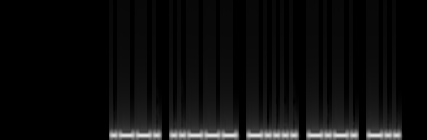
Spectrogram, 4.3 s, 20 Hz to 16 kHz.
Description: Morse code, heard as a keyed tone, about 27 wpm, 700 Hz. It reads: P26CD
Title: Code Groups - 5 Letter:Numbers - 28wpm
